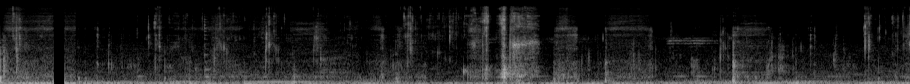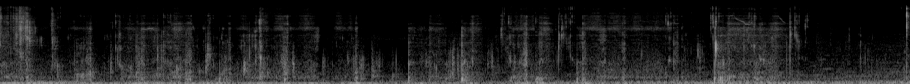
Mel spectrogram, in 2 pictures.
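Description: Close-miked chewing and biting of a mouthful of rice and egg curry, an irregular run of mouth clicks and crunches with a few sharper ones, over a steady low hum.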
